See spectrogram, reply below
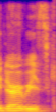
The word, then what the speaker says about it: Derby: And according to the commercials NBC keeps showing me, the Kentucky Derby's coming up on NBC. – And also not to be confused with Derby, the way that the Brits pronounce it, which is Derby Day, but spelled Derby.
